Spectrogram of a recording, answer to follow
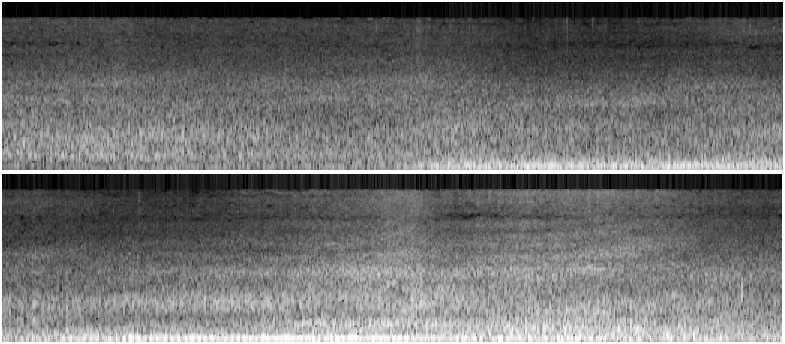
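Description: Road traffic passing a roadside spot: a motor vehicle's low engine hum and tyre noise grow louder about three seconds in and are loudest in the second half.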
